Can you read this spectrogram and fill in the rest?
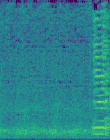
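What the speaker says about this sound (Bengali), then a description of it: "মুরগি দেখতে পাচ্ছেন এটা অরিজিন টাইগার মুরগির প্যারেন্টস" Tiger breed parent chickens and roosters cluck close by in a poultry farm, with a steady murmur of flock noise and a sharper, louder cluck near the end.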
